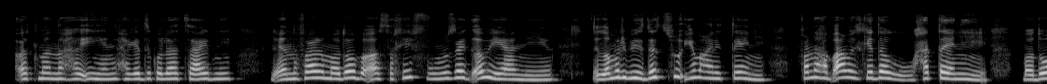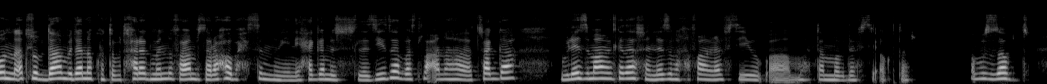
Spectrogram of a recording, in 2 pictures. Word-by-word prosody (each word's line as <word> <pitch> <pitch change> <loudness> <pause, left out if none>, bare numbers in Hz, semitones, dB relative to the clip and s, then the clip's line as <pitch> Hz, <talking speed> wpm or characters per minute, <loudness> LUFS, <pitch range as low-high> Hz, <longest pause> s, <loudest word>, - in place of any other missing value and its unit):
أتمنى 260 +1 -1
حقيقي 250 0 -1
إن 240 - -1
الحاجات 250 0 0
دي 265 - -4
كلها 255 0 +2
تساعدني، 255 0 0 0.4
لأن 240 +5 +1
فعلًا 295 +3 +4
الموضوع 285 +1 +4
بقى 255 -3 +1
سخيف 290 +5 -4
ومزعج 275 +3 +1
أوي 300 -1 +4
يعني، 220 -3 0 0.4
الأمر 255 +8 +5
بيزداد 300 +2 +4
سوء 350 0 -2
يوم 320 +2 +1
عن 290 -3 +1
التاني، 270 -5 -2 0.3
فأنا 300 +2 +2
هابقى 290 - +5
أعمل 310 -3 +2
كده 290 0 +4
وحتى 265 +5 +1
يعني 245 -5 0 0.3
موضوع 225 +5 +5
إن 265 -3 +1
أطلب 265 -1 0
دعم 265 +2 +5
ده 255 +1 +4
أنا 265 0 +2
كنت 230 -4 -9
باتحرج 255 +4 -1
منه 245 +2 -1
فعلًا 240 0 +2
بصراحة، 235 +3 0
باحس 235 +2 -13
إنه 220 -5 -5
يعني 190 +1 -8
حاجة 230 +2 -4
مش 215 -2 -7
لذيذة، 240 +9 -1
بس 245 -4 -6
لا - - -3
أنا 235 -2 -3
هاتشجع 255 +7 0 0.4
ولازم 260 +4 0
أعمل 270 -1 +3
كده 270 +1 -1
عشان 240 -5 -2
لازم 235 +1 -4
أخاف 240 +1 -8
على 220 -2 -2
نفسي 225 -1 -8
وأبقى 100 - -8
مهتمة 215 -1 -7
بنفسي 205 +2 -12
أكتر، 205 - -14 0.7
آه - - -8
بالضبط، 255 -4 -2
255 Hz, 180 wpm, -24 LUFS, 230-275 Hz, 0.7 s, الأمر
